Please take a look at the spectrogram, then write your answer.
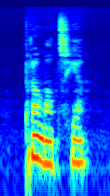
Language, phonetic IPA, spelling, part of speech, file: Polish, [prɔ̃ˈmɔt͡sʲja], promocja, noun, LL-Q809 (pol)-promocja.wav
